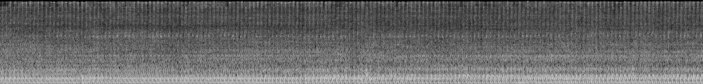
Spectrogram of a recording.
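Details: Honda 828 snowblower with intermittent drive, running on a test drive with the fluid level fine: a light irregular clicking about three or four a second. The drive works briefly, then stops; slipping somewhere in the gearing is suspected.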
